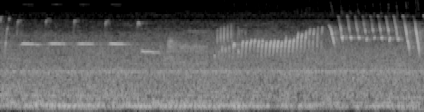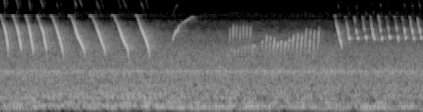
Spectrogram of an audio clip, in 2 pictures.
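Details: Canary singing in lively 'gacor' style: a thin whistled note and short warbles, then a fast rolling trill of steep descending sweeps lasting a few seconds, followed by brief trill fragments, over a steady mechanical hum.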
